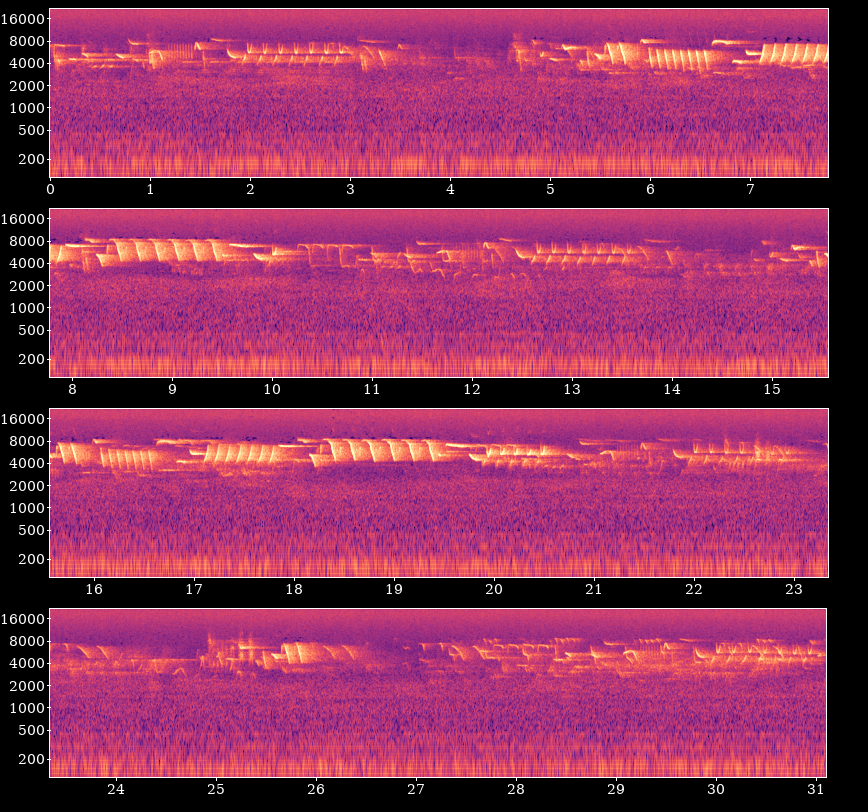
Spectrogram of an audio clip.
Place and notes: Birds heard include wren (loudest) chiffchaff and chaffinch.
